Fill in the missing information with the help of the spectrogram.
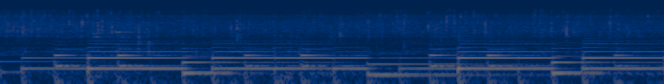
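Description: Chopped onions, ginger and garlic sizzling as they fry in hot oil in a kadhai, a steady hiss with scattered crackles. Background music runs under it, a simple melody of single held notes.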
